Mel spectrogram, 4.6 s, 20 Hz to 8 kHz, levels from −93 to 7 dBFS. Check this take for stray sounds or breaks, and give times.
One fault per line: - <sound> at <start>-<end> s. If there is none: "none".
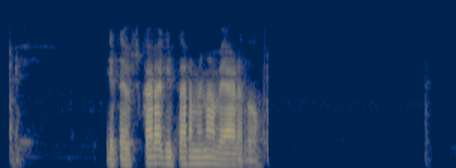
none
